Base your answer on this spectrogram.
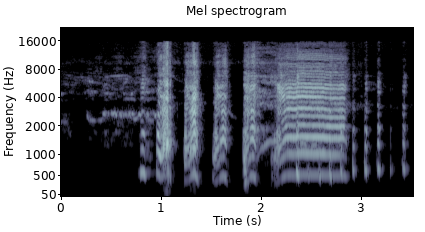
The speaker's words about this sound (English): And now it's like having a fucking conniption making weird bird or dolphin noises. Also, two very different noises.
